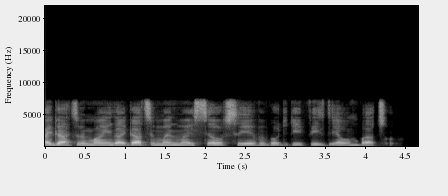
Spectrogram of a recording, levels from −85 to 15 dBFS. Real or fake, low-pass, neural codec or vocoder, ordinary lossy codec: fake; 7.2 kHz; codec, 16 kHz, 1 kbps, FunCodec, trained on Chinese and English, 50 frames a second; none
